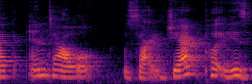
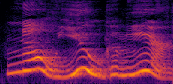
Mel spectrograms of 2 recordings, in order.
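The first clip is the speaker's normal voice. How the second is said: higher, louder, slow call from far away; distant call; 5 semitones higher, 9 dB louder, much slower than usual. Acted. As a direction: sound as if shouting from the end of a tunnel. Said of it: "Her voice sounded far away".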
